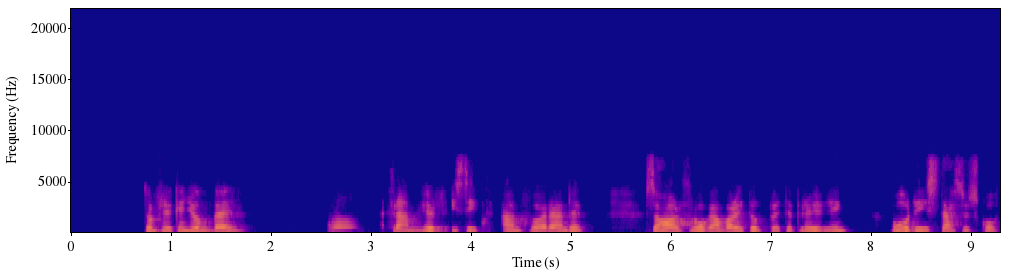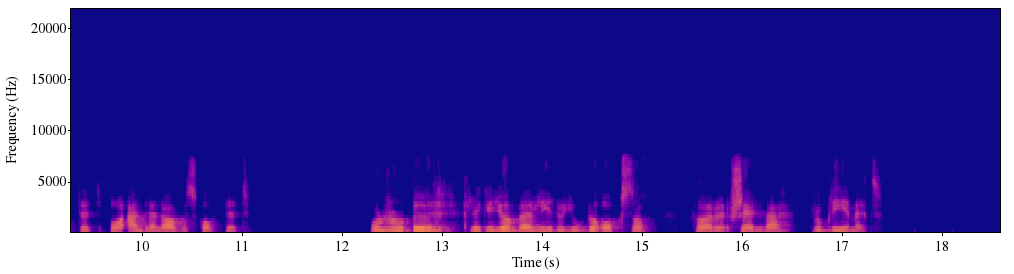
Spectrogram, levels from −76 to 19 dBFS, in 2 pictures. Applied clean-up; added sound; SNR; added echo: neural mask model DeepFilterNet 3.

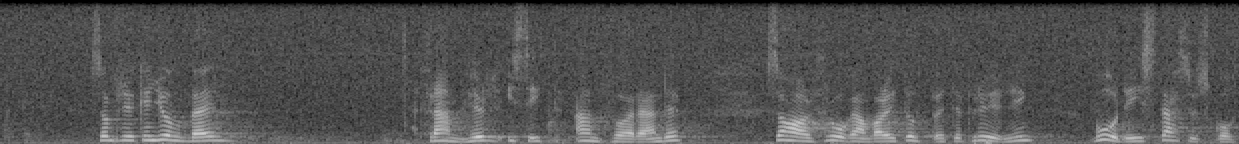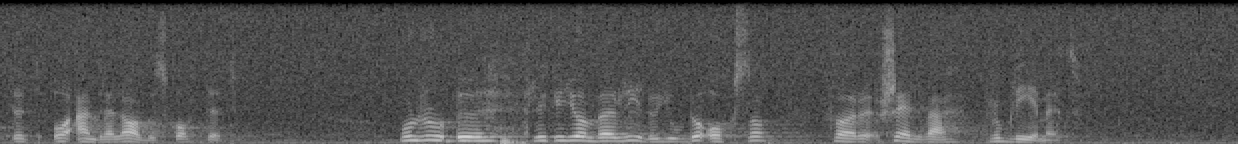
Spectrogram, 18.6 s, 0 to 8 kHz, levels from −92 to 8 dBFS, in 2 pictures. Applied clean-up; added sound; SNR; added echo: none; none; none; none.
